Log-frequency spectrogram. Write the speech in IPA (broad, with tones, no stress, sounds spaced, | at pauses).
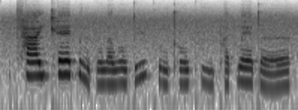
t͡sʰ aː˥ j kʰ ɛː˥ t̚ w ɪ˨˩ ŋ f o˨ w ɐ˨˧ w o˨ w t̪ yː˥ kʷʰ ɐ˨ ŋ t̪ʰ o˨˥ w pʰ iː˨˩ pʰ ɐ˨˥ t̚ w ɛː˧ t̪ œː˨˧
